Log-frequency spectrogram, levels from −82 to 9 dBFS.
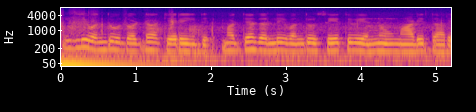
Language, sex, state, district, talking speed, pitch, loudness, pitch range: Kannada, female, Karnataka, Chamarajanagar, 105 wpm, 155 Hz, -17 LUFS, 150-165 Hz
